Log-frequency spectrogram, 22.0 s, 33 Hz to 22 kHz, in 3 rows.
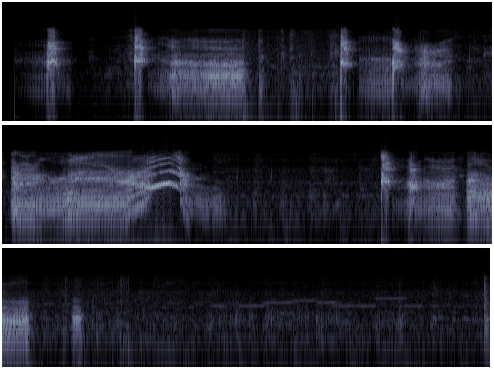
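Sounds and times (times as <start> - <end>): puppy growling: 0.2 - 0.8, 2.2 - 4.0, 5.2 - 10.8, 13.0 - 16.0.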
